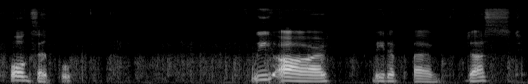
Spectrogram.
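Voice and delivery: ordinary talk

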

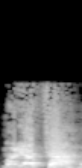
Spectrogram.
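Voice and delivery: high drawn-out yell; stretched shout. Retold or imitated. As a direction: belt the name slowly, very high.

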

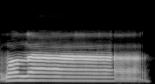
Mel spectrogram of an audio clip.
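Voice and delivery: high, loud, drawn-out mock "nah"; reluctant teacher. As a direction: imitate a teacher brushing off a request. Teacher's hesitant refusal, acted.

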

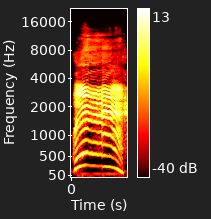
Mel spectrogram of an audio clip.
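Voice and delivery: put-on high, loud toddler shout; toddler yell. His youngest pointing at the fridge, high toddler yell. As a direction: yell like a demanding little kid. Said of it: "my youngest goes".

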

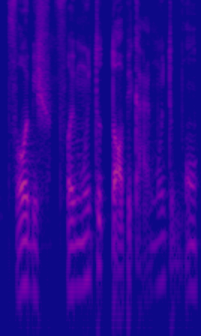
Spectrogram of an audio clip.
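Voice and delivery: lightly voiced Tom, dropping low; imitating Tom Cavalcante. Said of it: "A voz dele é grossa".

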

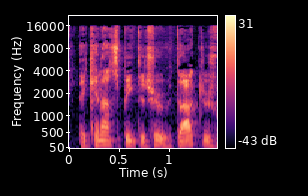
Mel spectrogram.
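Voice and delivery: usual speaking voice

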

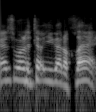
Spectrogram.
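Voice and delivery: high mock guy's voice; S0 mimics the man explaining about the flat. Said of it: "he's like".

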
